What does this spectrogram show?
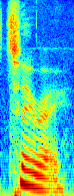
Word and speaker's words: tsere: Next is tsere, 2 dots side by side. It's pronounced like the A in neighbor or they.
